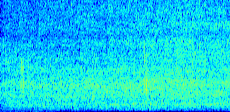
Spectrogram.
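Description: A car driving along a street, a steady rush of tyre and road noise.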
